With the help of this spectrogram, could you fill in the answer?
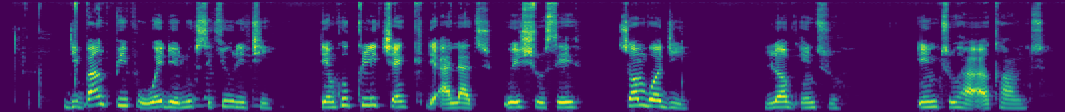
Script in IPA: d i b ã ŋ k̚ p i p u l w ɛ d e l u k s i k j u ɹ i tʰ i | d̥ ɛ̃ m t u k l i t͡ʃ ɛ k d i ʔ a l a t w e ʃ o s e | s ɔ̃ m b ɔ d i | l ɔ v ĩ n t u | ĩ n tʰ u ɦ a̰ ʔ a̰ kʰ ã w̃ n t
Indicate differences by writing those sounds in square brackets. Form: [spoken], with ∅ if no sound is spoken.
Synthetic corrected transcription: d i b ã ŋ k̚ p i p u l w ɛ d e l u k s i k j u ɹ i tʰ i | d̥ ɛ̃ m [k] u k l i t͡ʃ ɛ k d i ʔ a l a t w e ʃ o s e | s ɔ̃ m b ɔ d i | l ɔ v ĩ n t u | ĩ n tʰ u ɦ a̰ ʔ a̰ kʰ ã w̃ n t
